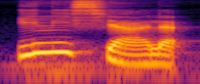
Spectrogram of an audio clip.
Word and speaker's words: initial: À retenir, la consonne T peut être prononcée S lorsqu'elle est suivie de la voyelle I dans le groupe de lettres T, I et A, comme dans le mot initial.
